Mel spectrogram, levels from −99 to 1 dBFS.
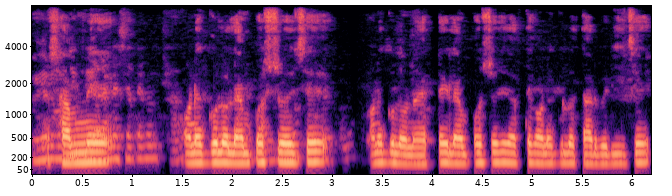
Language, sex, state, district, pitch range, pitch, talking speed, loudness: Bengali, male, West Bengal, Paschim Medinipur, 130-140 Hz, 135 Hz, 155 wpm, -18 LUFS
